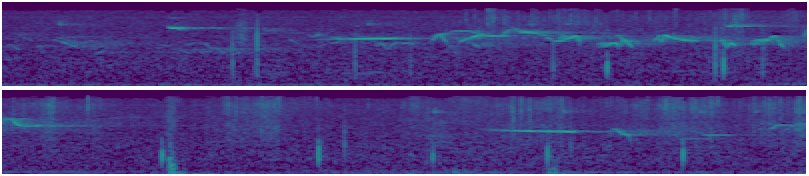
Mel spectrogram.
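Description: Faint background ambience with small birds chirping in short twittering calls, over scattered light taps and clicks, the sharpest a single knock a little past halfway through.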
